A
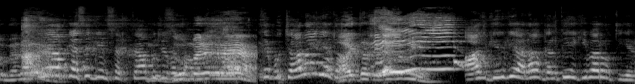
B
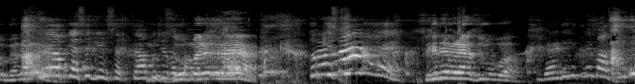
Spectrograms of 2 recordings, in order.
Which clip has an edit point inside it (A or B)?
A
